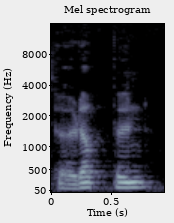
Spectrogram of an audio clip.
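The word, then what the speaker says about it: 六分: So when there are two syllables in the minute, like in ichi and in roku and hachi, you only pronounce the first syllable and it's with pun, right? So it's ipun 1 minute, roku is ropun, and hachi is hapun, and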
